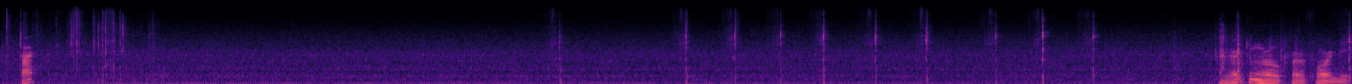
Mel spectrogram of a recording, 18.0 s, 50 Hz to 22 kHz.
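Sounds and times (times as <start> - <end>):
cards snapping off a stack: 7.3 - 7.6.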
